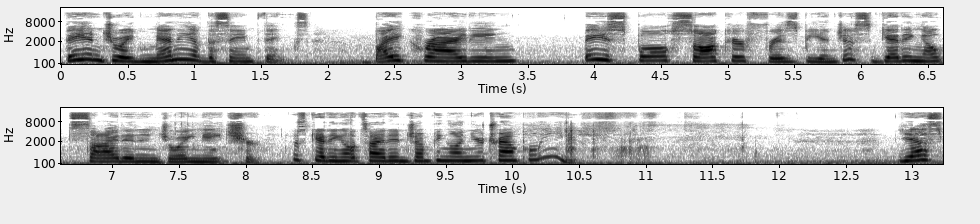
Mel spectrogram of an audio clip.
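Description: A middle-aged woman with a husky voice reading a children's picture book aloud expressively, adding little asides for young listeners. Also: high-pitched, lively intonation, normal speed. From Canada. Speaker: grandmother reading to grandchildren. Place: outdoors on a deck or yard among trees.

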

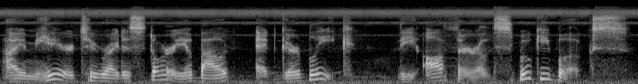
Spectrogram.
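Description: Slow, low-voiced earnest detective reporter played by a woman. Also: sing-song, a bit bright, a little hiss or hum, full character voice, poor audio. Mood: polite. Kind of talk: children's radio drama acting.

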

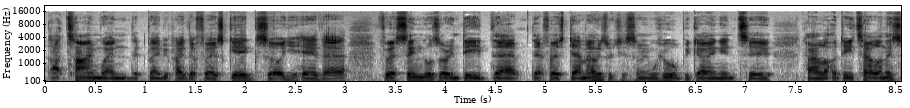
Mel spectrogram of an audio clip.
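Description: A man's voice: lowish voice, darkish tone. A man co-hosting a music podcast, chatting in a self-deprecating way with many fillers. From Manchester, England. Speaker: podcast co-host, former music journalist. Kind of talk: casual podcast chat.

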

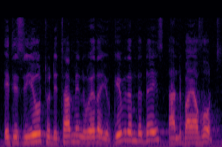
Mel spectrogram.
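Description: A man's voice: fairly high pitch, a little fast, lo-fi sound, a little hiss or hum. Firm Kenyan man chairing parliament. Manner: firm, calling order repeatedly. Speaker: parliamentary speaker. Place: large parliament chamber. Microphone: desk microphone.

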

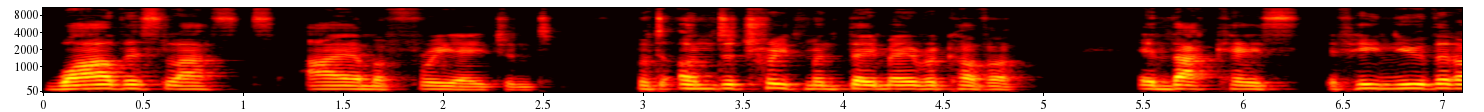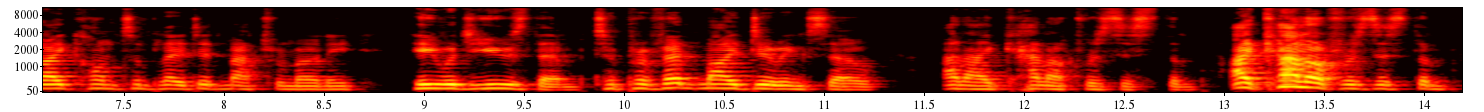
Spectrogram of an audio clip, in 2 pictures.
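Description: A man playing a fussy, passionate Victorian gentleman in a farcical radio play, with pompous, declamatory delivery. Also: medium pitch, normal speed, natural voice. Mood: anxious. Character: melodramatic, fussy Victorian gentleman suitor, self-pitying and passionate.

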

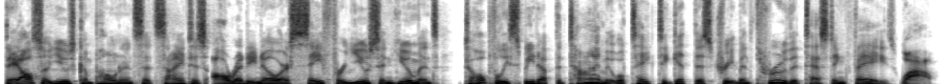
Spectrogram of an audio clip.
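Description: Man, middle-aged, animated pitch, upbeat news read, close studio mic. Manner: upbeat, exclaiming. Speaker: news show host. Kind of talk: scripted science news read. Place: small home studio. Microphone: close studio mic on arm.

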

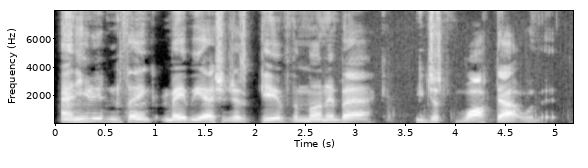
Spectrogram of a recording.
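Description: A man playing a gruff, world-weary cowboy bounty hunter in a Western audio roleplay, with a folksy, threatening yet wry manner. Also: medium pitch, warm tone, heavily acted. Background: guitar music.

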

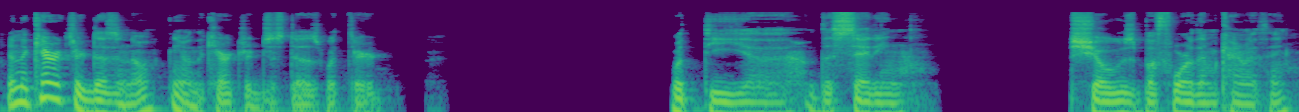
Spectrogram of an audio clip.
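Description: A man's voice: deep voice, animated, a little slow, long pauses, husky. A middle-aged man giving casual, sardonic and critical commentary on a roleplaying game.

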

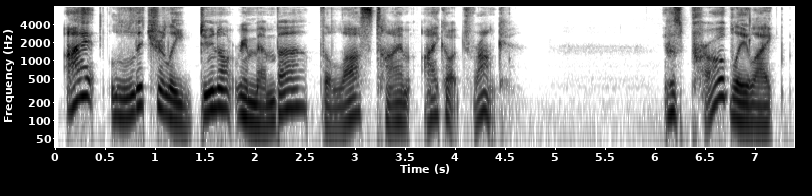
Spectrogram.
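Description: A man's voice: mid-range voice, breathy edge, no echo, clean studio sound, exaggerated voice. An actor playing a rambling, self-deprecating young man. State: tipsy. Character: shy affectionate young man leaving voicemails. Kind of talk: audio drama voicemail monologue.

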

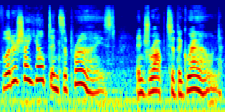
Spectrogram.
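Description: A woman's voice: medium pitch, sing-song, measured pace, creaky, slight background noise. A woman reading a comic fan fiction story as scripted narration.

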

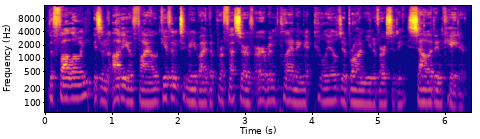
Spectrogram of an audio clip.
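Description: A man acting as a sober documentary narrator in a radio play. His voice is low and mellow, presenting each recovered tape formally. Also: fairly even intonation, fast, slight background noise, lightly acted. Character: sober male interviewer presenting recovered tapes. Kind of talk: scripted narration.

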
